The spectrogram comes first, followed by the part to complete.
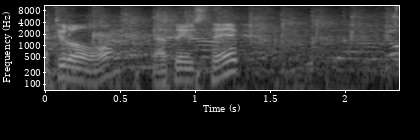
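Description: A man's voice, a boxing commentator, talking over steady arena crowd noise, with a short thump about a second in.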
